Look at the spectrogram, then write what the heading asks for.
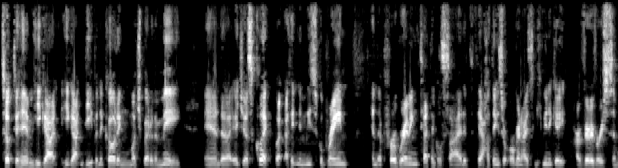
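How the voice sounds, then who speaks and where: A man talks at a very fast pace, at a medium pitch with ordinary variation. The sound is dry and close, with no echo. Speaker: channel director at a tech provider. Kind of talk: podcast interview.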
